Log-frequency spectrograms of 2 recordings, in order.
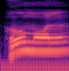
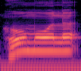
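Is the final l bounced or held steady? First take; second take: steady; bounced. First: The final l is held steady without bounce. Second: The final l is released with an echoing bounce. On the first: The speaker calls it right. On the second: The speaker calls it wrong. "tidak boleh begitu"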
